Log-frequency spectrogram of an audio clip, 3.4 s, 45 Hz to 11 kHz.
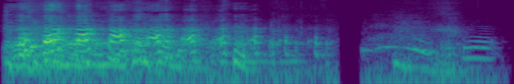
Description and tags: Small group of people laughing 2
Small group of people chuckling.
Recorded with zoom h4n.
chuckle, group, laugh, laughs, people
